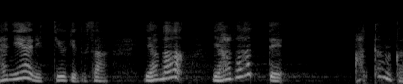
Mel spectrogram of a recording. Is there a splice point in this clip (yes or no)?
no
